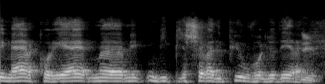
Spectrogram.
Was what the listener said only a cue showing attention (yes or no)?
yes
